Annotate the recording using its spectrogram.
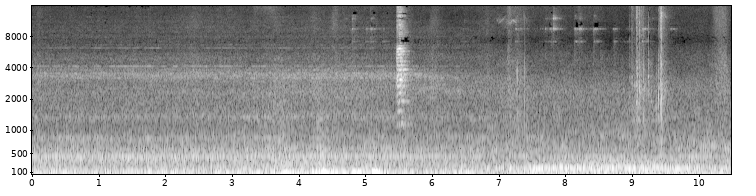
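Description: Elevator car running down one floor: a steady low rumble and hum from the car in motion. A sharp click comes about halfway through, and two more clicks come near the end.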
